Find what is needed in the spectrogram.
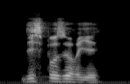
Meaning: second-person plural conditional of disposer
- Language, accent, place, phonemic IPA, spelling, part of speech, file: French, France, Lyon, /dis.po.zə.ʁje/, disposeriez, verb, LL-Q150 (fra)-disposeriez.wav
